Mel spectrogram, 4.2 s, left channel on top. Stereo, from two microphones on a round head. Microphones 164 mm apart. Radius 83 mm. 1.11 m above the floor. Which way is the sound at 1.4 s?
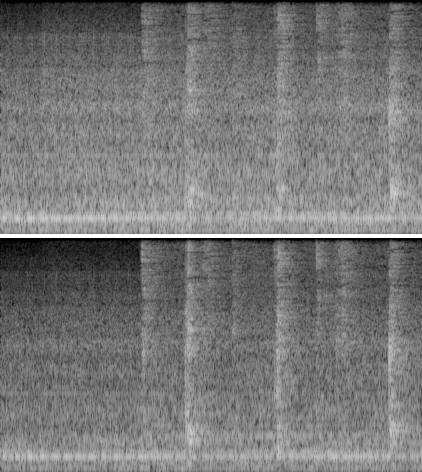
45° right (ahead or behind).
